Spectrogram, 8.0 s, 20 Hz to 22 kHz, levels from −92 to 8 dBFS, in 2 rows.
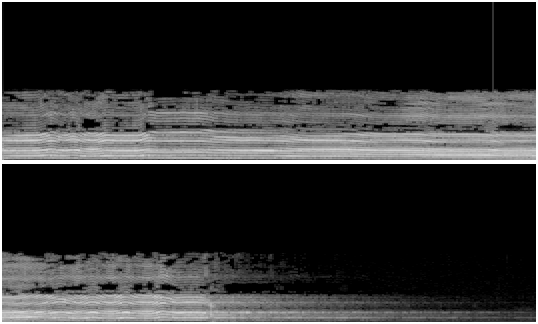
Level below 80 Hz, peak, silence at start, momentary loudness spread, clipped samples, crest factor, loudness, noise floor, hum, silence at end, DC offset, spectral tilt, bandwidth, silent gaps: -62 dBFS; 0 dBFS; 0 s; 8 LU; under 0.1%; 12 dB; -10 LUFS; -57 dBFS; none; 1.35 s; under 0.1%; 1 dB/octave; 10 kHz; none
